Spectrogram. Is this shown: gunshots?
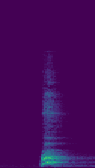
no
